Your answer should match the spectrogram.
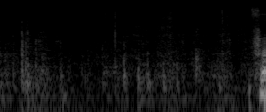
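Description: Faint, irregular rustling and light tapping of stiff burlap being handled and pushed into place under a sewing machine's presser foot.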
